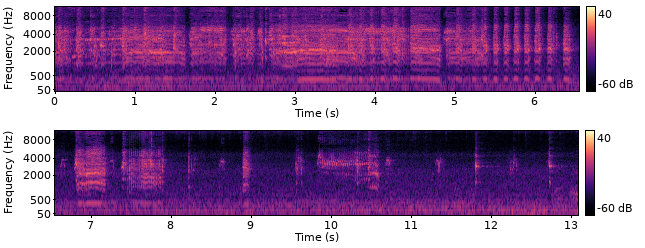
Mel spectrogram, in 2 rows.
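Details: Pet Helmeted guineafowl, recorded on 31 March 2016, give harsh, grating chatter in rapid repeated bursts, then fall to scattered sharp notes.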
